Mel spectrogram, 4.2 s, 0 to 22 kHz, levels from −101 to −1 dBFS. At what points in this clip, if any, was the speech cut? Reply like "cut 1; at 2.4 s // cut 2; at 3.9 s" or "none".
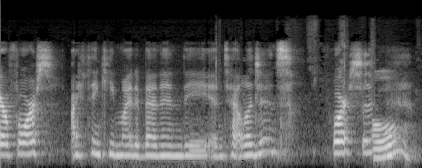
none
